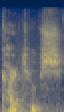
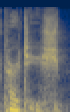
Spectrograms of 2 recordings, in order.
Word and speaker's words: cartouche: An enchantment subtype, cartouche. – Cartouche. – Ooh. – That's how you say it. PSA, cartouche. – Yeah, cartouche. It's not car touch.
